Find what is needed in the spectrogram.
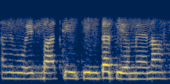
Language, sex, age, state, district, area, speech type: Hindi, female, 30-45, Rajasthan, Jodhpur, urban, conversation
